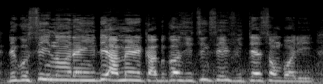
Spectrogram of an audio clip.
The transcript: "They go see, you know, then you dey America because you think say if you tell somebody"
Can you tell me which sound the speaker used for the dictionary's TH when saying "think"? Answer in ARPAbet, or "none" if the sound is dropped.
T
